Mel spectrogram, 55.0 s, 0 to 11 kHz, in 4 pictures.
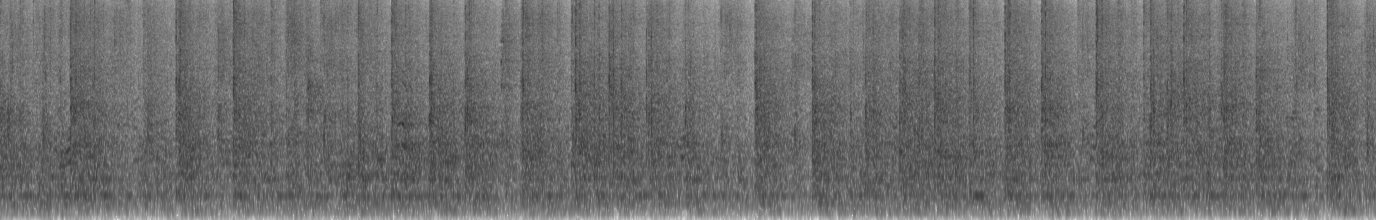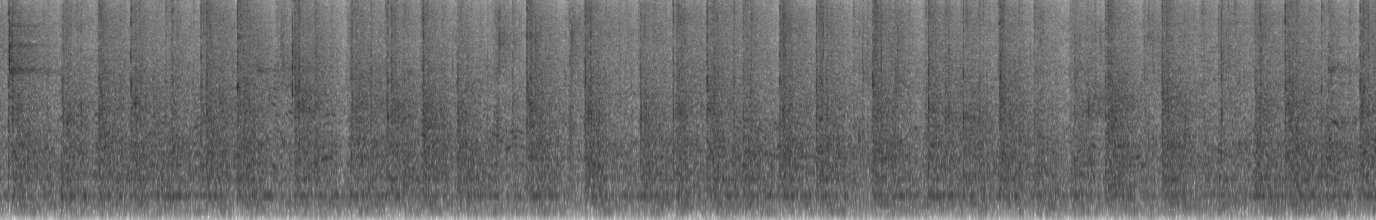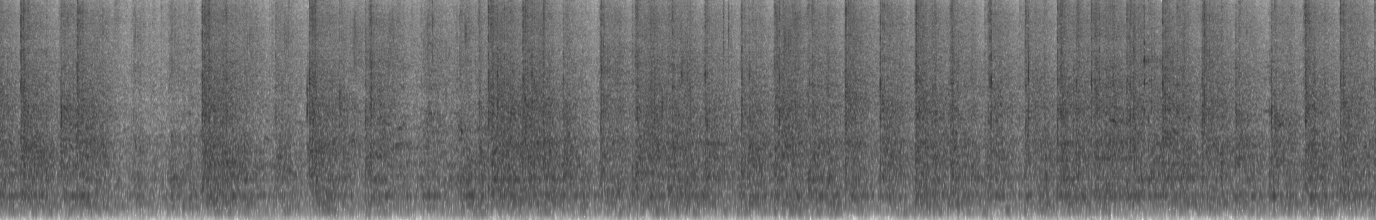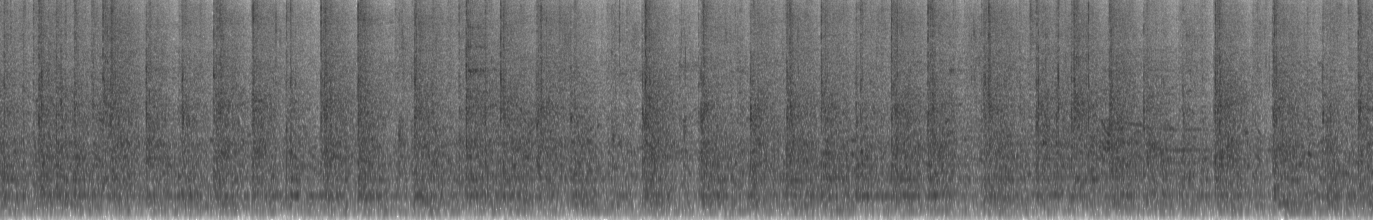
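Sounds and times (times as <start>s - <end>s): drum ensemble beating barrel drums: 0.0s - 55.0s.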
